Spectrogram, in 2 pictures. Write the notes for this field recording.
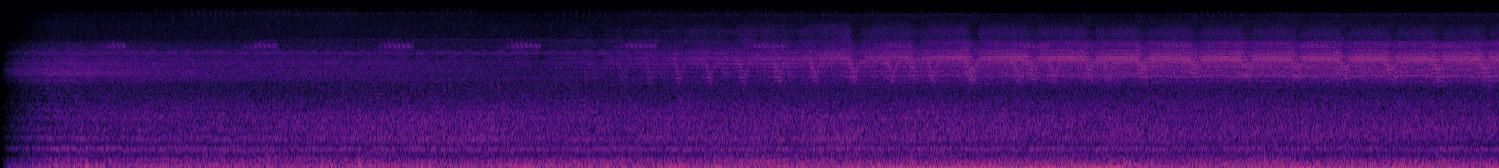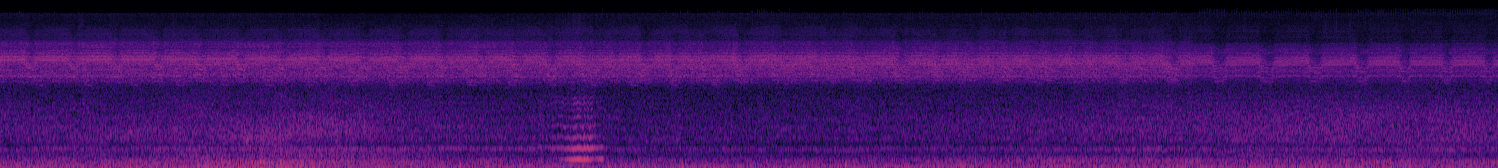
A post for World Honey Bee Day! Honey bees swarming a flowering shrub. Cicadas. Passing traffic.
